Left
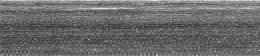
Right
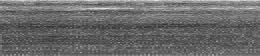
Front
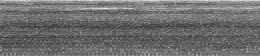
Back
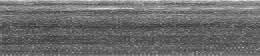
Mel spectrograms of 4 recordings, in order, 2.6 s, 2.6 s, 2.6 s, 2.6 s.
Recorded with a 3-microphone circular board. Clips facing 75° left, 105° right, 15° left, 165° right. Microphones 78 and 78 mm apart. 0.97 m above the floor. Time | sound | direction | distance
0.0 | an engine running | 130° right | 1.4 m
